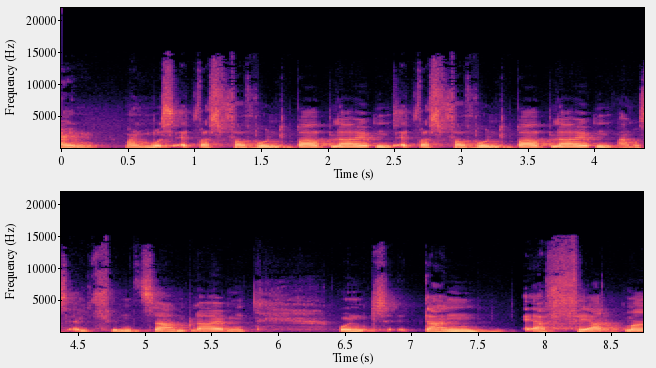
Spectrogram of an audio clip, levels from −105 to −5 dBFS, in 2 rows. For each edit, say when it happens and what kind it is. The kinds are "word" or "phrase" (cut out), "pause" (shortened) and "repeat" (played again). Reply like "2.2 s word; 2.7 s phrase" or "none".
2.5 s repeat; 7.8 s pause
